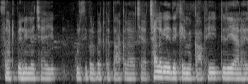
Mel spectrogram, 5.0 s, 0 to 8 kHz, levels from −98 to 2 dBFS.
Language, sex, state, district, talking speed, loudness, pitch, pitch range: Maithili, male, Bihar, Samastipur, 205 wpm, -32 LUFS, 140 Hz, 135-145 Hz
